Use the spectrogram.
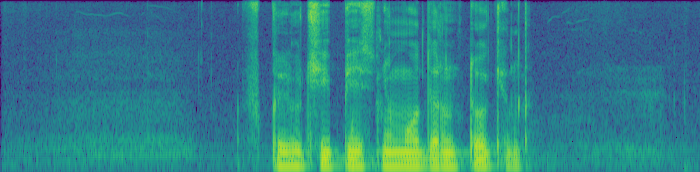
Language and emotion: Russian, neutral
